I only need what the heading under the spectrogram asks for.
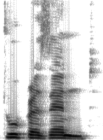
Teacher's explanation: প্রে হচ্ছে প্রথম syllable, জেন্ট হচ্ছে দ্বিতীয় সিলেবল, তো দ্বিতীয় সিলেবলে গিয়ে আমাদেরকে এখানে জোর দিতে হবে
